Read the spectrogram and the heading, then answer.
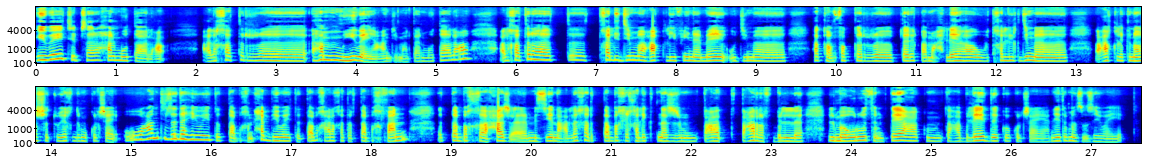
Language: Tunisian Arabic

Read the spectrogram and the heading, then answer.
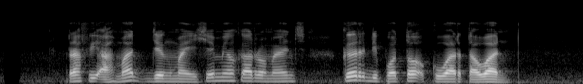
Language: Sundanese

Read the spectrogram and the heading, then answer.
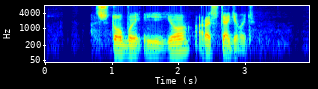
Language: Russian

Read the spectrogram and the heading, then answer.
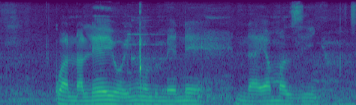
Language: Xhosa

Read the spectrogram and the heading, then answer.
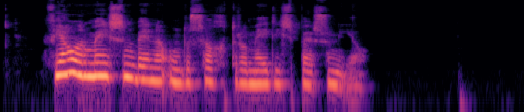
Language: Western Frisian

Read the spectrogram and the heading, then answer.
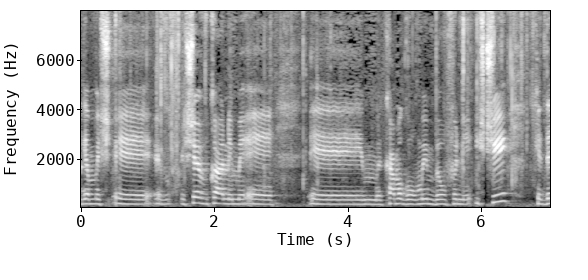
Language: Hebrew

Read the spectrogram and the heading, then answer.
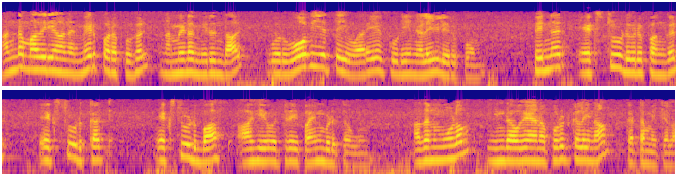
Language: Tamil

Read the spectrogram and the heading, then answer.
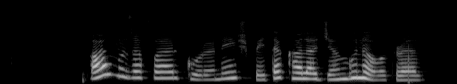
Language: Pashto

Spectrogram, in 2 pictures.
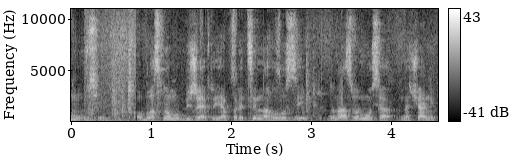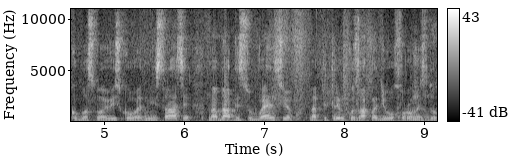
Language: Ukrainian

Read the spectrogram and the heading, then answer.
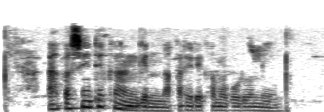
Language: Ganda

